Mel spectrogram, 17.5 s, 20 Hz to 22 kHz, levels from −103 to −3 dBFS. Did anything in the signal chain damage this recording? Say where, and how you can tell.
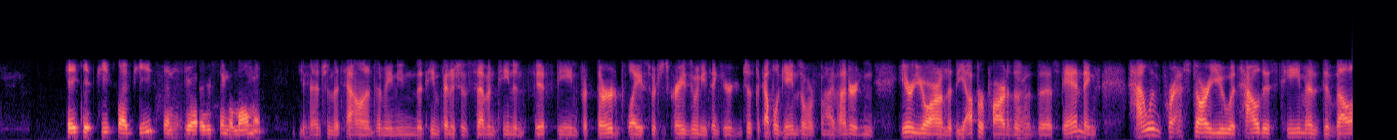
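Yes. At the codec stage, the whole clip carries AMR narrowband mobile codec damage: the speech sits in a 250 Hz to 3.4 kHz band, nothing above 4 kHz survives, and the voicing is heavily buzzy and synthetic, consistent with a low mode around 5.9 kbps. Plain band-limiting would stay clean; this has a coded, artificial edge.

On the radio link, lost AMR speech frames appear three times. At 2.14 to 2.32 s, between "it piece by piece" and "every single moment", about 140 ms goes missing in scattered frames, the longest run about 120 ms, and the sound smears and fades. At 3.80 to 3.89 s, before "the talent I mean", and at 12.70 to 12.89 s, before "the standings", shorter 60 ms losses warble briefly. Held, decaying pitch rather than sharp gaps separates this from packet dropouts.

During storage or playback, the file has a cut-off end at 16.89 s. 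The speech stops mid-sound and falls straight to digital silence with no decay. A fade or natural pause would taper off; here the final buffers were simply never written.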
